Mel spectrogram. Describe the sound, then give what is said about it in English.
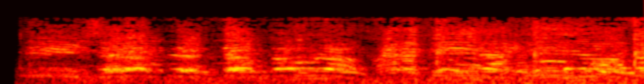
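Hundreds of protesters with disabilities, in wheelchairs, on motorbikes and carrying sticks, shouting and chanting together in the streets of Khartoum, Sudan, against the military takeover: a loud, dense, continuous roar of overlapping cries with rhythmic swells. “Hundreds of people with disabilities sitting in wheelchairs, on motorbikes, and others carrying wide sticks are protesting on the streets of Khartoum and other places around the country to reject any involvement of the military in Sudan's”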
